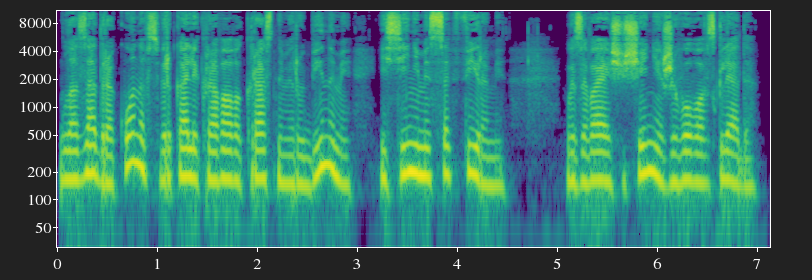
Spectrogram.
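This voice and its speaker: A woman with a fairly low voice reads a fantasy novel aloud, giving the girls' lines a light touch. The sound is close and dry, with no room around it. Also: a little fast, darkish tone, dry recording. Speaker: audiobook narrator. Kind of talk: scripted narration.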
